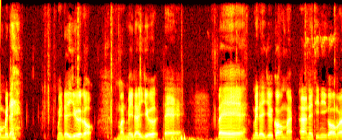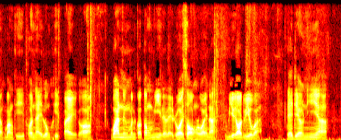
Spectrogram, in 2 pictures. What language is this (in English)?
Thai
